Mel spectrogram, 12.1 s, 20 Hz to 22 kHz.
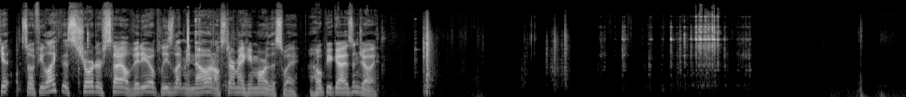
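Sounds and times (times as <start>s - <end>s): metal tools clicking and tapping: 2.4s - 3.1s
tools scraping metal: 2.4s - 3.2s.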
